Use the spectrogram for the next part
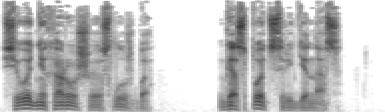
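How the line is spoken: Quiet. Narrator (Russian): тихо сказал

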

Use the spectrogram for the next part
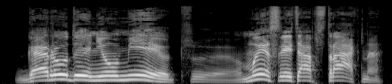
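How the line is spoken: Mocking nasal imitation. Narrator (Russian): произнес Дэвид, подражая гнусавому голосу заводилы зловещей партии

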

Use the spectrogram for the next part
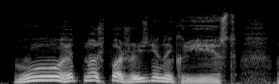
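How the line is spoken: Sighing. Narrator (Russian): вздохнул я

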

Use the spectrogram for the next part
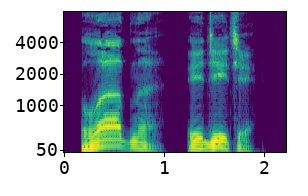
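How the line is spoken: Said after laughing. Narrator (Russian): произнес он, отсмеявшись

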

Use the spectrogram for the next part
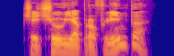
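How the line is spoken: Exclamation. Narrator (Ukrainian): вигукнув Сквайр

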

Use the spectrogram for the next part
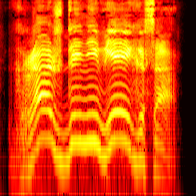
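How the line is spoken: Booming. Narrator (Russian): прогремел Аас

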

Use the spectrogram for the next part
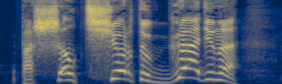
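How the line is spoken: Roar. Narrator (Russian): взревел Корнелий

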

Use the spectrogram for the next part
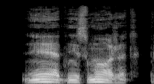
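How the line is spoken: Muttered. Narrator (Russian): пробормотал Костоправ

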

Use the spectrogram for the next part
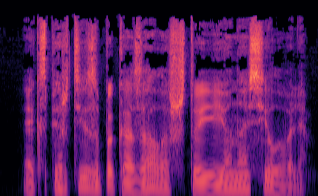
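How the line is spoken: Flat colorless voice. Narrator (Russian): ответила хозяйка абсолютно бесцветным голосом

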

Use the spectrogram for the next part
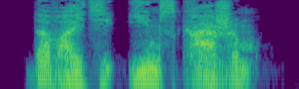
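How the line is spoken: Whispered suggestion. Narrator (Russian): шепотом предложил Алфи

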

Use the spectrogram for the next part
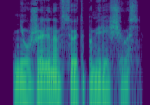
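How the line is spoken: Whisper. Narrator (Russian): прошептал Сайрес Смит

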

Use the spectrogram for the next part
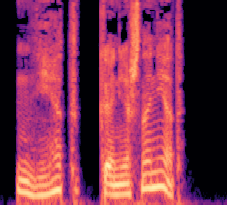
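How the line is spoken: Stammering, frightened. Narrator (Russian): запинаясь, испуганно отвечает Пипа

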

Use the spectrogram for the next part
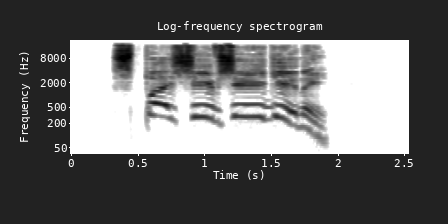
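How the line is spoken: Shouting. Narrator (Russian): крикнул жандарм

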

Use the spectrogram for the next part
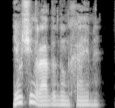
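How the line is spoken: Soft. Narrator (Russian): сказала она мягко

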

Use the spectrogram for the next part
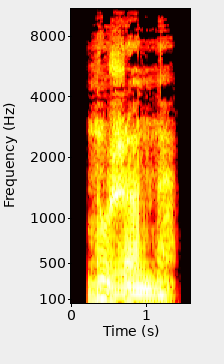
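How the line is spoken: Whispering. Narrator (Russian): шептал Мустафа

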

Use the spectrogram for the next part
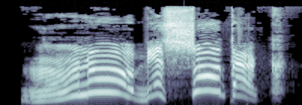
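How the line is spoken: Shouted. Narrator (Russian): закричал добрец

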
